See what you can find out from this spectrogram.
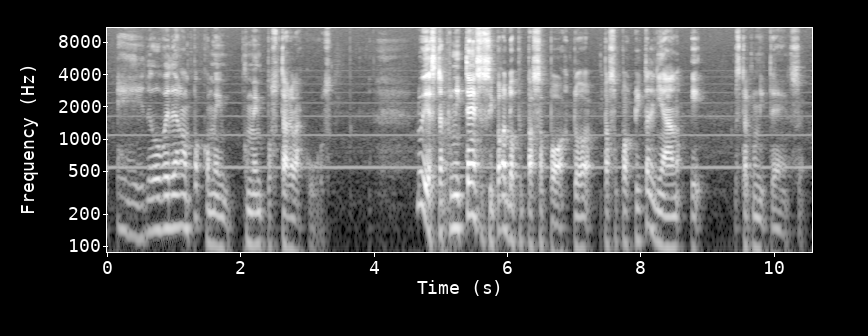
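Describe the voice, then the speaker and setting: Over light background noise, a man speaks at a moderate pace, pausing long and often, with big swings in loudness. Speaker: chess YouTuber. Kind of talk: chess game commentary. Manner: animated. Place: home room. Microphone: voice slightly quieter after mic settings change; webcam.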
